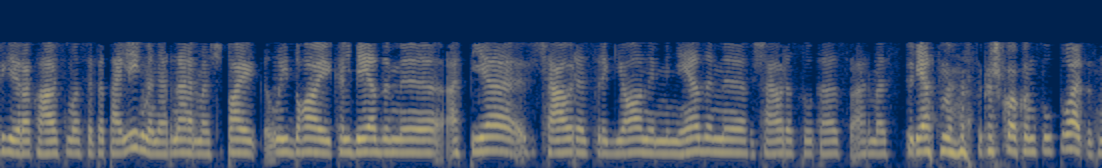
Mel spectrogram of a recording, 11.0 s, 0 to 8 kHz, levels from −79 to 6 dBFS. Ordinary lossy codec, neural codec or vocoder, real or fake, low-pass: AAC, 16 kbps; none; real; 7.2 kHz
